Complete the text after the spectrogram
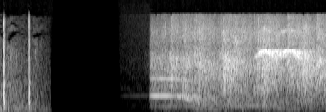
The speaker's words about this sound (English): So I want you to give him a warm welcome with me as he comes up to the stage this morning. Pastor Ryan Michaels. Let's give him a warm round of applause, church.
